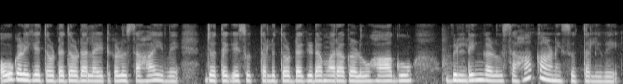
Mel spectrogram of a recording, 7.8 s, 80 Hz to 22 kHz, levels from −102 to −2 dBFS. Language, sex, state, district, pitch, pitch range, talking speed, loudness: Kannada, female, Karnataka, Bidar, 210 Hz, 205-220 Hz, 130 wpm, -16 LUFS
